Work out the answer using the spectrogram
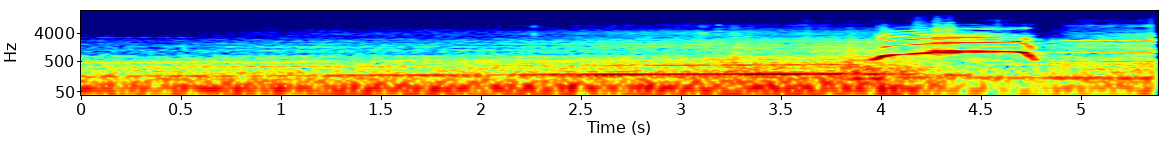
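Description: Hyundai Aura and Maruti Swift cars accelerating flat out in a drag race, their engine sound growing louder as they approach. About four seconds in one engine revs up sharply, holds high and cuts off briefly, as at a gear change.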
